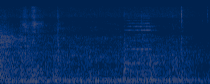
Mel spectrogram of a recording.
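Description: Faint room noise in a large hall, fading down, with a faint high-pitched tone briefly about halfway through.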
